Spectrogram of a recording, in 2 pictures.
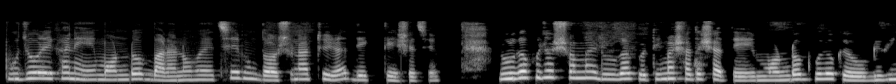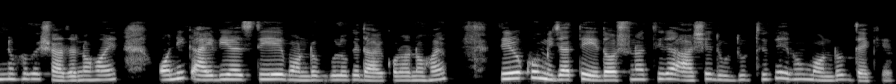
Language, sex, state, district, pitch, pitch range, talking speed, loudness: Bengali, female, West Bengal, Kolkata, 220 Hz, 200-250 Hz, 125 wpm, -17 LUFS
